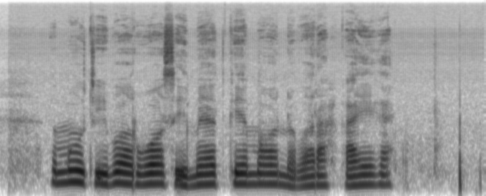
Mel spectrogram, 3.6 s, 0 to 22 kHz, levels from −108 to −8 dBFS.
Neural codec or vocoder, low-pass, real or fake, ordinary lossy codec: none; none; real; none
